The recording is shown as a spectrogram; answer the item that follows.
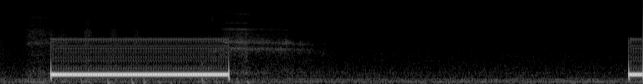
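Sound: telephone ringing tone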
